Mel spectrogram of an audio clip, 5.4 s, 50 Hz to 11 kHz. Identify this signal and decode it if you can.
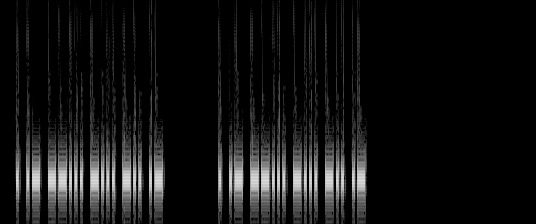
Morse code, heard as a keyed tone, about 41 wpm, 690 Hz. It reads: EA7BDA EA7BDA
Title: DXCC-100 Call Signs - 6 Characters - Repeated 2x - 45wpm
